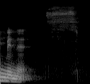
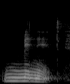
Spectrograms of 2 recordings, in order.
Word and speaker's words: minute: so we pronounce it minute notice both of the vowels are the same sound so minute minute all right a lot of language learners um well they say this wrongly they might say something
